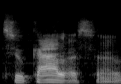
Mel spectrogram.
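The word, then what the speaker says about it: Tsoukalas: yeah i think the the emphasis should be on the ka is where the accent would be if it was in greek but it would be like tsukalus but i don't know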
